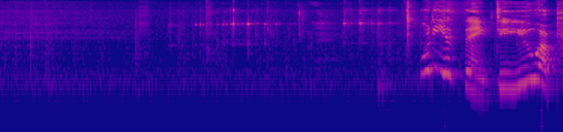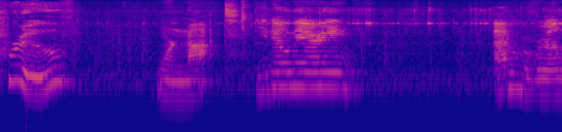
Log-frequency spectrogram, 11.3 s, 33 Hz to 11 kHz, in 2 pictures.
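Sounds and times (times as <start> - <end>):
soft hum: 0.0 - 11.2
glasses clinking in a toast: 1.9 - 4.2, 6.5 - 11.2
speech: 4.4 - 6.4, 7.2 - 9.3, 10.6 - 11.2.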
